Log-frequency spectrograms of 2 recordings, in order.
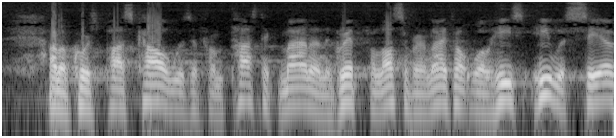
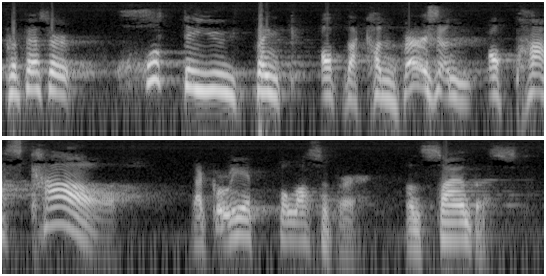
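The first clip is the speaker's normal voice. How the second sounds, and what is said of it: Put-on accent. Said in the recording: “with my best accent”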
